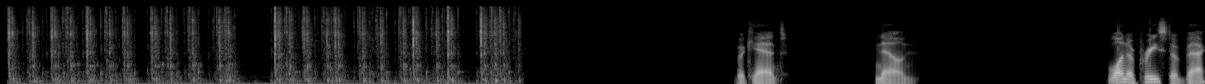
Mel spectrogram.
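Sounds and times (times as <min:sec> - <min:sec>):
manual typewriter key strikes: 0:00.1 - 0:05.2.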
